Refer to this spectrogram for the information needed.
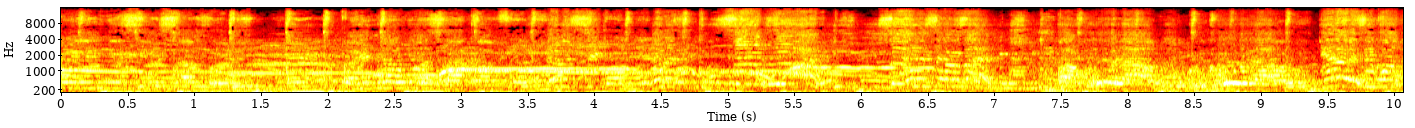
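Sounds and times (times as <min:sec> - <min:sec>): crowd cheering and shouting: 0:00.0 - 0:10.0
loud music with bass beat: 0:00.0 - 0:10.0.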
